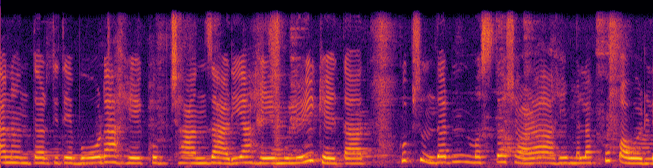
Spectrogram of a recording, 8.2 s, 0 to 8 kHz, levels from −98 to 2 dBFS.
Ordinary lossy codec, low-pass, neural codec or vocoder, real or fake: none; 7.2 kHz; none; real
